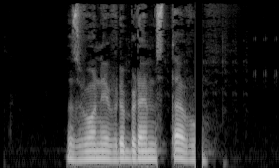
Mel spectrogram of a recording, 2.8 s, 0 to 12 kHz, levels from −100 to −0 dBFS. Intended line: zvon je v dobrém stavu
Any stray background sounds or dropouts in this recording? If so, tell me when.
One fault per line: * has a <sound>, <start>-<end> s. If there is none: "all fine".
* has a dropout, 2.0-2.0 s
